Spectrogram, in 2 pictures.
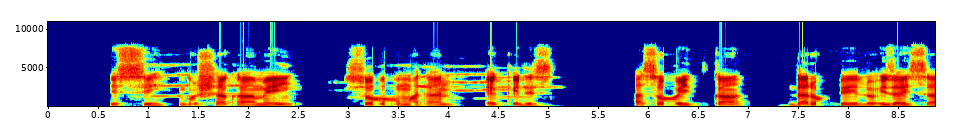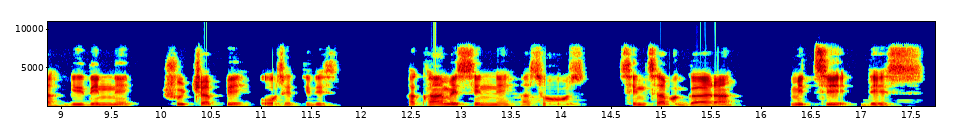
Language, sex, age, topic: Gamo, male, 25-35, agriculture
